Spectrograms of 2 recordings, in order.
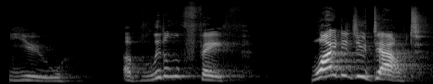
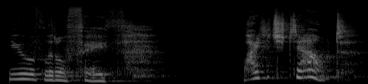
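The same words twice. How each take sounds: First: It is said in an angry tone. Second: It is said in a disappointed tone.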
